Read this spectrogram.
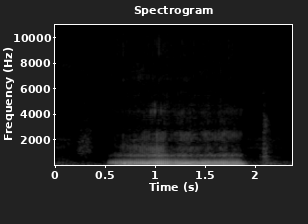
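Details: Two-year-old blue French Bulldog enjoying attention and a head massage gives one low, rumbling, moaning groan lasting over a second indoors.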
